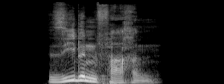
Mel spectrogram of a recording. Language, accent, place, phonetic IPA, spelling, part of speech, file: German, Germany, Berlin, [ˈziːbn̩faxn̩], siebenfachen, adjective, De-siebenfachen.ogg
- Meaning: inflection of siebenfach: 1. strong genitive masculine/neuter singular 2. weak/mixed genitive/dative all-gender singular 3. strong/weak/mixed accusative masculine singular 4. strong dative plural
